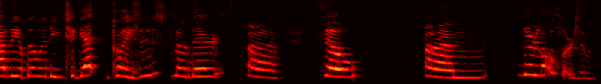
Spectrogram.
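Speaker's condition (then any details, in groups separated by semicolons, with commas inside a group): Cerebral palsy; spastic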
